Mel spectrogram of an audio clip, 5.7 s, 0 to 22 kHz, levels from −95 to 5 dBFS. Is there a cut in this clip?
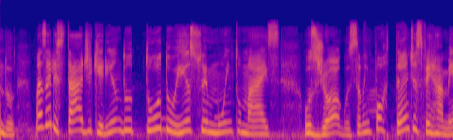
no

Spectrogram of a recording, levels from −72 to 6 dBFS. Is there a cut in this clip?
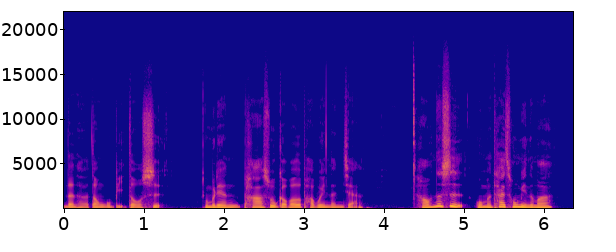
no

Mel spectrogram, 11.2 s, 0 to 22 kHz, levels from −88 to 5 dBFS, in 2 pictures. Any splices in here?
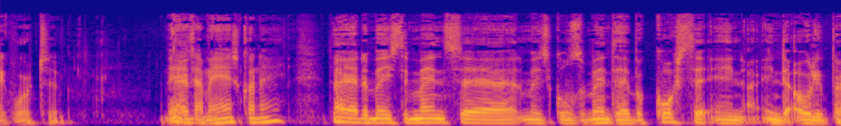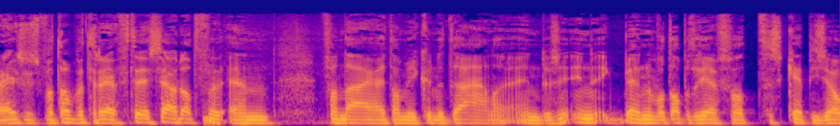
yes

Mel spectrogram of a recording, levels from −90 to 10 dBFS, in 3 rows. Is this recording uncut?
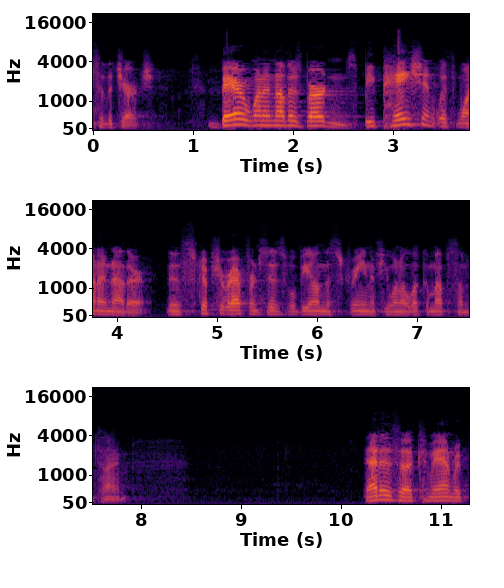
no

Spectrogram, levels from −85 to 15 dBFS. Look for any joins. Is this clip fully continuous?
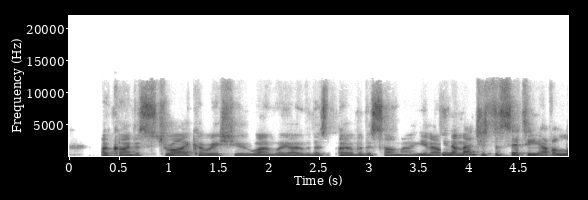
no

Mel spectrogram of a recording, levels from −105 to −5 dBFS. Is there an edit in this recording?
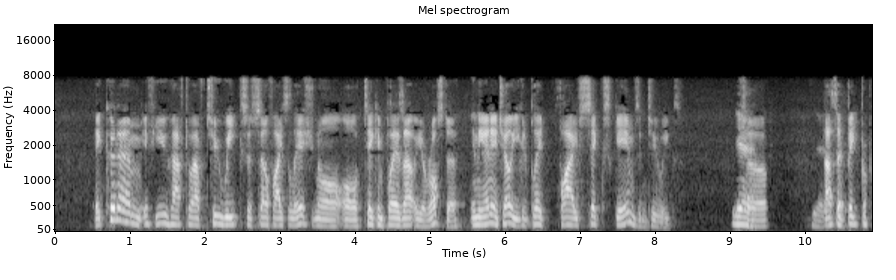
yes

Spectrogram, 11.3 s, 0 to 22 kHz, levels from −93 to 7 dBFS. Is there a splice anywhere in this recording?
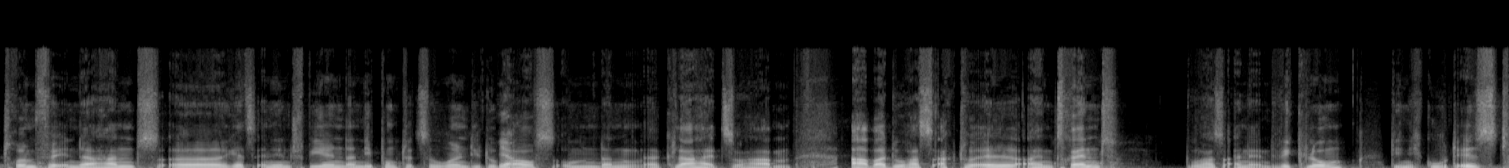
no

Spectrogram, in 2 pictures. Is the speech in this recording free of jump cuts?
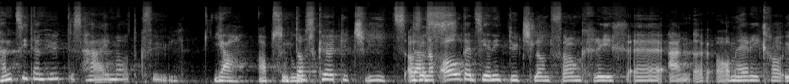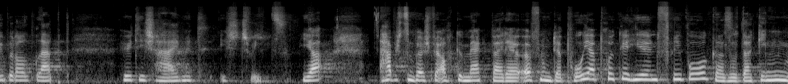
no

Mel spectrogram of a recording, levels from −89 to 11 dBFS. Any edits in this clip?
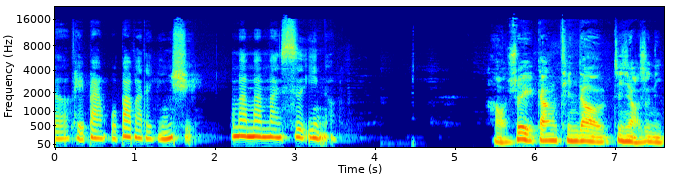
yes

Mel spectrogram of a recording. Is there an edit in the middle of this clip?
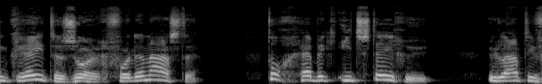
yes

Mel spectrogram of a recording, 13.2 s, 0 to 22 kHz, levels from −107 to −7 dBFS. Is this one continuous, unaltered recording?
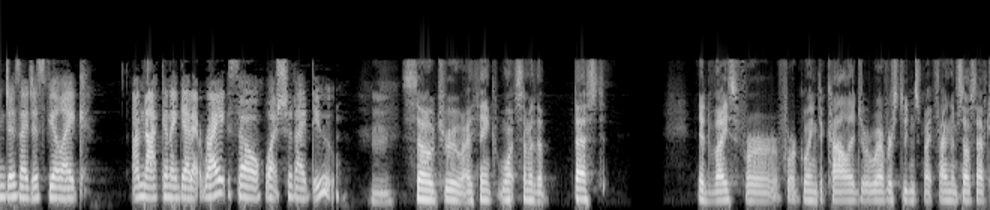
yes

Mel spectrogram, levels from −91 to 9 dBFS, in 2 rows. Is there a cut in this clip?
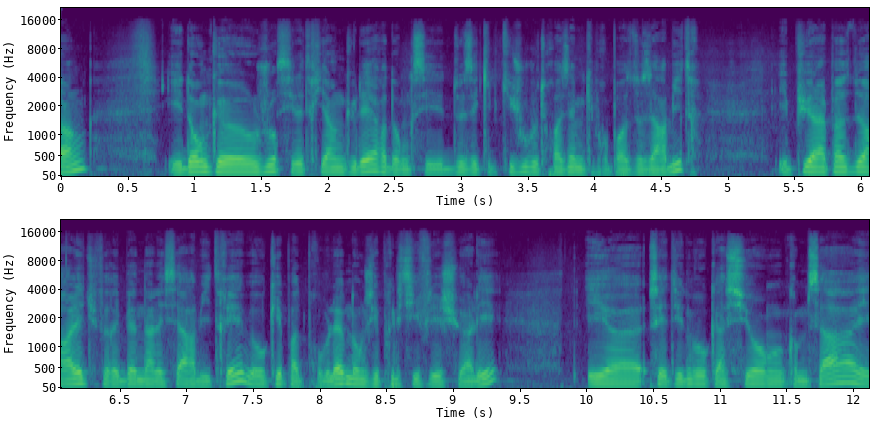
yes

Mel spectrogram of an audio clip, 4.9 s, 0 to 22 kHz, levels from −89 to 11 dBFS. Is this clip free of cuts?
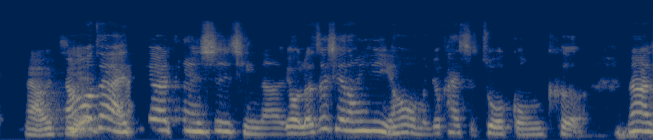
yes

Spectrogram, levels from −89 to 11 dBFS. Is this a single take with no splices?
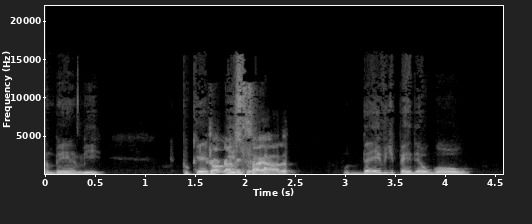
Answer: no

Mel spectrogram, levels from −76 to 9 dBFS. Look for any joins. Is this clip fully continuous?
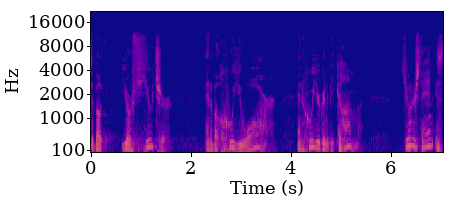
yes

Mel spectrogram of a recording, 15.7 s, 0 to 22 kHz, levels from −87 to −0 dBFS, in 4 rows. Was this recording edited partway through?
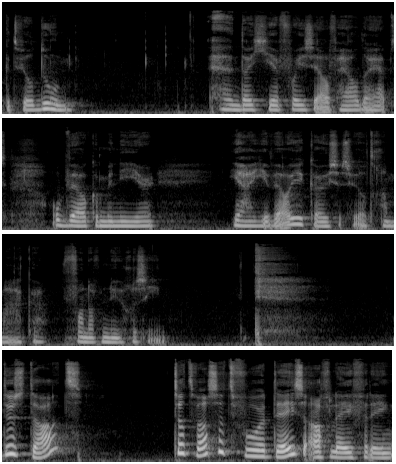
no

